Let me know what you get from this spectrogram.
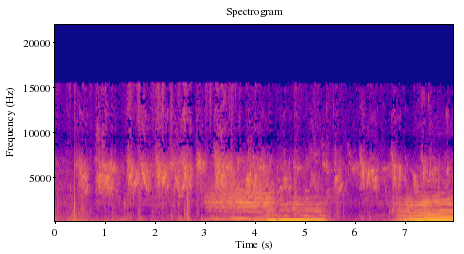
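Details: Cattle in a herd where a big bull charges a small cow; deep drawn-out moos with strong harmonic bands, one long moo near the middle and another rising bellow at the end, with rustling and faint background noise.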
